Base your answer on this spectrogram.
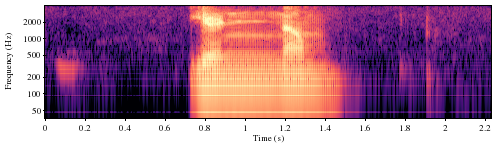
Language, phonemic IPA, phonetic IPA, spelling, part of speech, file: Tamil, /ɛɳːɐm/, [e̞ɳːɐm], எண்ணம், noun, Ta-எண்ணம்.ogg
- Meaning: 1. conception, thought, idea 2. intention, plan 3. opinion 4. an idea; an instance of thinking 5. end, goal 6. deference, respect, reverence 7. deliberation, counsel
